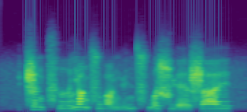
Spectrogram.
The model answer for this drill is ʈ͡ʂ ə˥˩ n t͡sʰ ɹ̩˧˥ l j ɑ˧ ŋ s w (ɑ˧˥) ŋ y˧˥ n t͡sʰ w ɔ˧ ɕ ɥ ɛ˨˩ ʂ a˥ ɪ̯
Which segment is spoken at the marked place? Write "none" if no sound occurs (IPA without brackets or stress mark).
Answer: ɑ˨˩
